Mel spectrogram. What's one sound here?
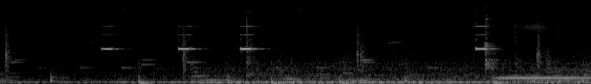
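Microwave buttons beep as they are pressed.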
